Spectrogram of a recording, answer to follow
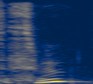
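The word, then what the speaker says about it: Theroux: that I listen to regularly is the Louis through podcast c um Lou through is a British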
